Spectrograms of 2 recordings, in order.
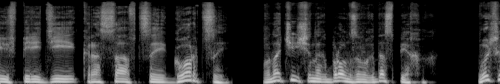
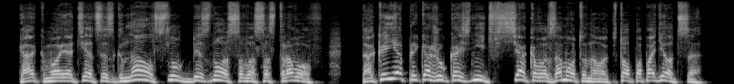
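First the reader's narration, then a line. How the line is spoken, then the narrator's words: Ringing shout. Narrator (Russian): звонко выкрикнул Бариан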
